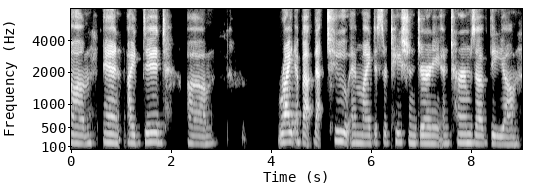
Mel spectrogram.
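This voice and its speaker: A woman with a Southwestern US accent, very slow and monotone in flat intonation, over a quiet background. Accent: Navajo-accented English. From Navajo Nation, Red Mesa area (US Southwest). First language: Navajo. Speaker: education researcher. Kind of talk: lecture. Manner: hesitant, frequent 'um' fillers.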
